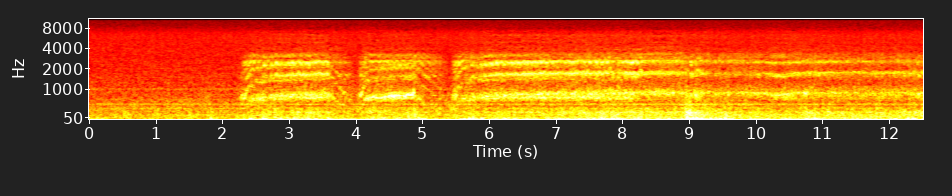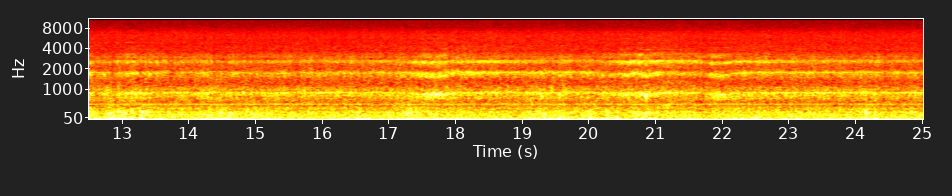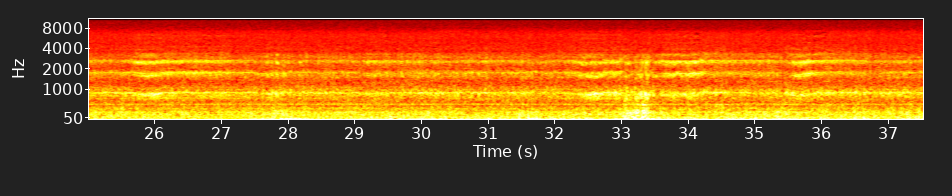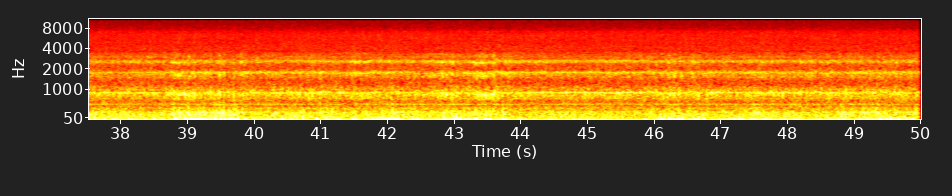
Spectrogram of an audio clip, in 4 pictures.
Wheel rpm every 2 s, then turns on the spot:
0, 90, 120, 180, 220, 230, 230, 230, 230, 230, 230, 230, 230, 230, 230, 230, 230, 230, 230, 230, 230, 230, 230, 240, 240.
none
